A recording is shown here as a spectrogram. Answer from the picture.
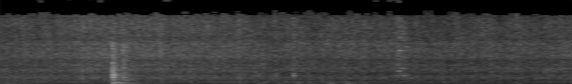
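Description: Diced potatoes sizzling steadily in hot fat on a flat-top griddle as they are stirred and spread with a metal spatula, with two sharp knocks of the spatula on the griddle, about a second in and near four seconds.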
